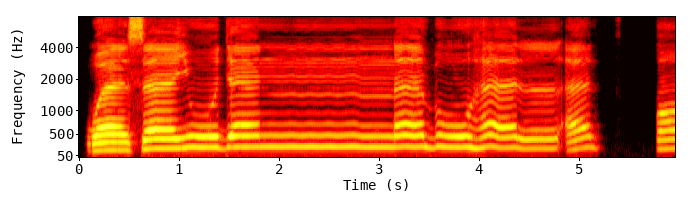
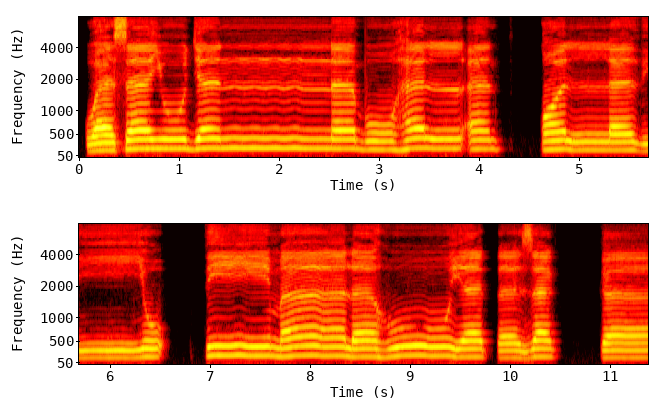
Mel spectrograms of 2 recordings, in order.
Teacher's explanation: Dibaca panjang 2 harokat karena berhenti. Tapi dibaca pendek ketika diwasolkan. Ketika disambungkan sama kalimat selanjutnya, maka ko yang asalnya panjang menjadi pendek.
